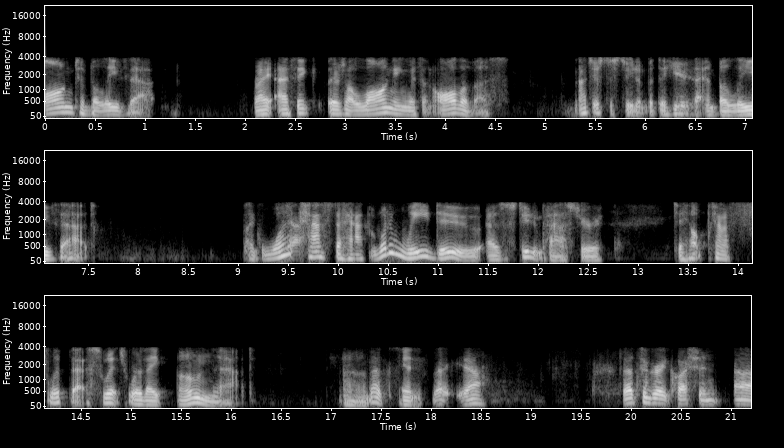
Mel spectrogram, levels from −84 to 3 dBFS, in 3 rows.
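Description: G.729 coding runs through the whole clip. It is plainly audible as a narrow, slightly rough and synthetic quality, consistent with G.729A at 8 kbit/s. The decoder rebuilds the speech from a vocal tract filter, a pitch predictor and a few pulses per 10 ms frame, so nothing above 4 kHz survives. The fine texture of the voice is replaced by a modelled approximation.

VoIP packet loss concealed by the speech codec strikes at 0.98–1.07 s, 6.31–6.55 s, 13.46–13.56 s and 17.82–17.93 s. At each gap the decoder stretches its last pitch and filter forward with falling gain, so the speech smears into a buzzy tone or coloured noise that fades. The first gap is about 60 ms, the third about 40 ms and the last about 70 ms. At 6.31 s, about 120 ms of losses are scattered over 180 ms, with breaks of up to 40 ms. The speech stays weak briefly after each gap.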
